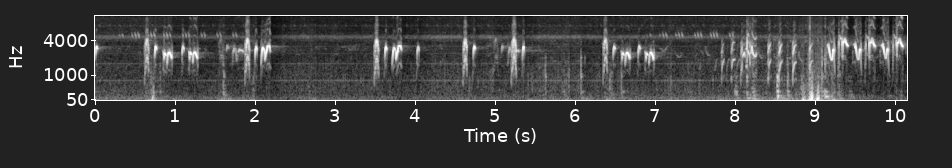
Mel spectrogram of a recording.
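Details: Kutilang, or sooty-headed bulbul, in dense song played to lure rivals and train caged birds; spaced bubbly phrases early, building toward the end into a busy, excited chatter of overlapping notes.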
